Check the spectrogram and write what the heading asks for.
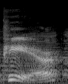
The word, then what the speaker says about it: Pierre: The city is called Pierre. Pierre. You Americans say Pierre, I think.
